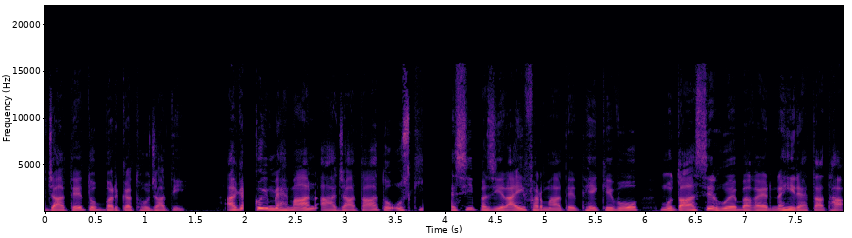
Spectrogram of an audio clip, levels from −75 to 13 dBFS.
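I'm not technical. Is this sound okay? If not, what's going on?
No. The speech cuts out twice, at 1.97 s for about 0.13 seconds and at 3.77 s for about 0.29 seconds. These are digital wireless dropouts: the radio link between the microphone and its receiver briefly lost too much of its data, so the receiver muted the audio rather than play garbage. That is why each gap is a clean hole of near silence, with no crackle or hiss on either side.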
